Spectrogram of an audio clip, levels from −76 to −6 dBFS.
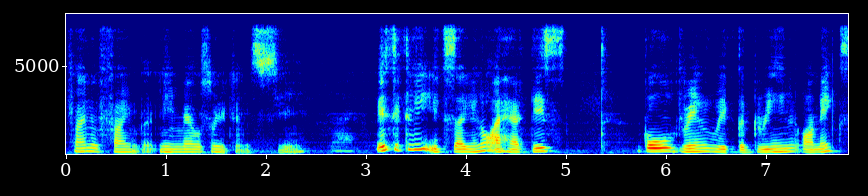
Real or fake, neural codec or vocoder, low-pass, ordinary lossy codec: fake; codec, 24 kHz, 1 kbps, SNAC; 7.2 kHz; none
